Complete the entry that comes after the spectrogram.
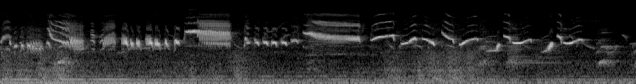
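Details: Caged Chinese hwamei of large build sings in the long 'ngũ trường' style while nodding in a 'lion dance' display: rapid high whistled notes, buzzy bursts and looping slurred phrases, with a faint low hum beneath.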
